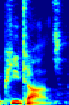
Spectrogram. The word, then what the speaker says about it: piton: You also have these three pitons. I looked that up. That's how you pronounce it. It's a piton.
